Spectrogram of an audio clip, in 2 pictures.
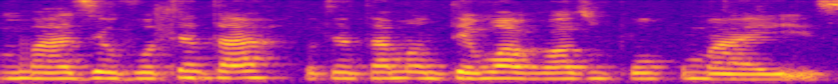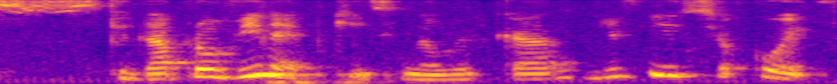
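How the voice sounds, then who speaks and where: With a southern Brazilian accent, a woman speaks at a moderate pace and a fairly high pitch, her intonation lively and her pauses few, as noticeable background noise carries on. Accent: southern Brazilian (gaúcho) Portuguese. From Rio Grande do Sul, Brazil. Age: 20s. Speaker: podcast host. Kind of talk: casual chat. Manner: usually loud.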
